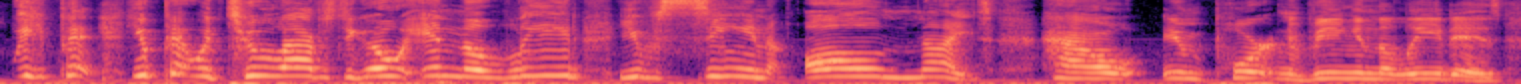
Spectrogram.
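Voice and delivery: high, incredulous rant; outraged disbelief at the call; exasperated. Real, not acted. Ranting about pit call.

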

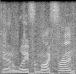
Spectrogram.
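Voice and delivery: loud battle cry at the enemies; loud yell at attackers to defend a friend; protective shout. Real, not acted. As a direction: bellow it to drive them off. Fights snails attacking friend.

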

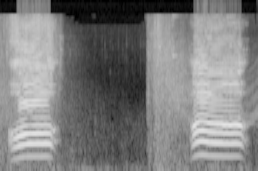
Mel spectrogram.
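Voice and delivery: loud, high yell of joy; excited shout. Real, not acted. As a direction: cheer at the top of your voice. Clutch moment cheering.

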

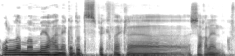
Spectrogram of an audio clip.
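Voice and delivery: French North African street accent; rebeu accent. Shown as a demonstration. Comic answering about a best show anecdote, rebeu accent. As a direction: put on a rebeu accent, drawing out the start. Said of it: "et rebeu".

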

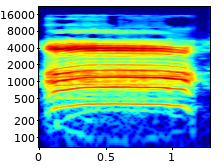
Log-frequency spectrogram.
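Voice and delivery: loud, high held scream; long "ah" yelled at high pitch; imitated scream. Retelling a friend's outburst, mock scream.

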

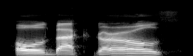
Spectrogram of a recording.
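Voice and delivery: loud command; shouting. A narrator's reading. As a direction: hold them back with a shout. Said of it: "Tum Tum shouted".

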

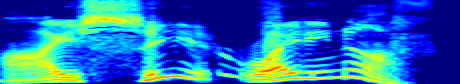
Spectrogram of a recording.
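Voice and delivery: loud, high, drawn-out words; slow, deliberate. A narrator's reading. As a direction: concede it slowly, unimpressed. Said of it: "he said at last slowly".

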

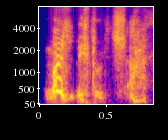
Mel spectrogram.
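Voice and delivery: grief-stricken near-whisper, voice giving out; breaking down. A narrator's reading. Father mourning his small child, breaking down. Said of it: "He broke down all at once".

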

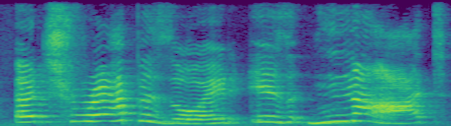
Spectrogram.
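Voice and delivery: slow, tearful mock wail; upset protest. Trapezoid protesting his dinosaur costume, slow and tearful. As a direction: whine it out, near tears.

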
